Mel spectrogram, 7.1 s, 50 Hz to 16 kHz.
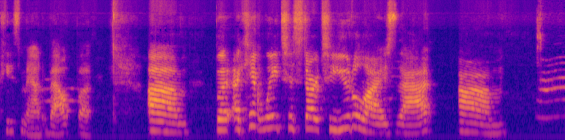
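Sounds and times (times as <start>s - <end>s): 
speech: 0.0s - 6.9s
male cat meowing insistently: 0.4s - 1.1s, 6.7s - 7.0s.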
